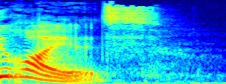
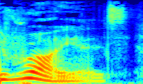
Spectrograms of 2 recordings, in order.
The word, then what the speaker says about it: Royals: Die Royals. Nee, da war jetzt das ganz falsch ausgesprochen. Die Royals.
